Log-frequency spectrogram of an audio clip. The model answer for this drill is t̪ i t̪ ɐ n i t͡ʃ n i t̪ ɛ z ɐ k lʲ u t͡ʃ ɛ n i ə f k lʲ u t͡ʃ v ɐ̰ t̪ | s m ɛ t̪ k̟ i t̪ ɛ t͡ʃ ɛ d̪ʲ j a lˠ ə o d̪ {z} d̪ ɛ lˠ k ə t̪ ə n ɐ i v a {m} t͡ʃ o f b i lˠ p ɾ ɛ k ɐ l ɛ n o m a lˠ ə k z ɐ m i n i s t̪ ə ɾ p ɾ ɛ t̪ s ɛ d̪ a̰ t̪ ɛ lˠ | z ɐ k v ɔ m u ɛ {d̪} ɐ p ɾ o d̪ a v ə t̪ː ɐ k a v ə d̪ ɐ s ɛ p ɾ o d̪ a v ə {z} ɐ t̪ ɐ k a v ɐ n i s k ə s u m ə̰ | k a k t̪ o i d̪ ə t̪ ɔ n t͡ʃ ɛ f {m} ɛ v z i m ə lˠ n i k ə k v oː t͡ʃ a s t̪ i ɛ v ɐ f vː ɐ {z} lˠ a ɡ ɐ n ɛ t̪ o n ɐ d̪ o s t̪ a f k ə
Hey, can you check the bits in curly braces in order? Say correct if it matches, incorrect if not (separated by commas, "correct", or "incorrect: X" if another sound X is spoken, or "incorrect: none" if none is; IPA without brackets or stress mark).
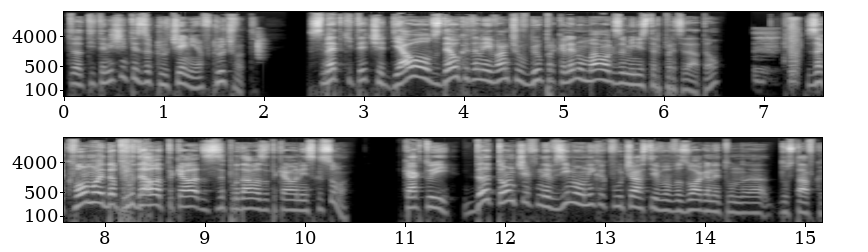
correct, incorrect: n, correct, correct, incorrect: n, correct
